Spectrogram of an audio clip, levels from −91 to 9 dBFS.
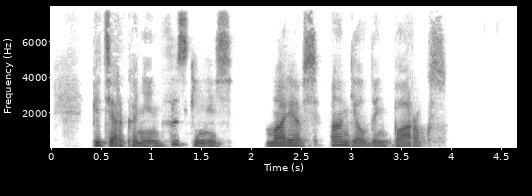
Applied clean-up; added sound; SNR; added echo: neural mask model Resemble Enhance denoiser.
